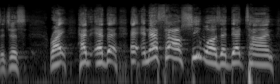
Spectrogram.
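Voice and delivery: ordinary talk

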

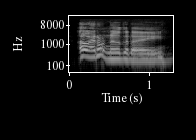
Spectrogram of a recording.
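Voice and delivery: hammed-up dawning worry; mock self-doubt. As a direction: play suddenly unsure of yourself. Acts sudden self-doubt.

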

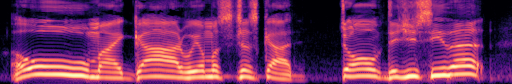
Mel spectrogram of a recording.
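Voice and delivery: real startled exclamation at a near miss; startled alarm. Real, not acted. Driver reacting to a near crash behind, startled. Car behind almost hits them.

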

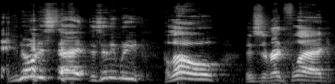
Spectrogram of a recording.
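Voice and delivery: high, loud, mock-alarmed calling out. Real, not acted. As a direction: call it out like a warning. Mocking alarm about religious groups.

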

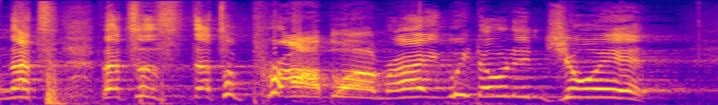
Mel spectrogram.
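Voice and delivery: preaching at full force. Real, not acted. Preacher building to the congregation, loud and high. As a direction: drive it home to the congregation.

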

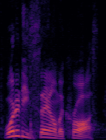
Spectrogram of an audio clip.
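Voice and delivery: normal talking voice

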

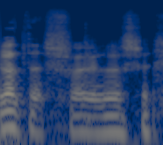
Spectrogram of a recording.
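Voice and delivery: low, quiet, fast gruff mutter; low gruff Logan voice. Retold or imitated. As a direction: grumble it like a jaded old fighter. Voicing Logan reading comics.

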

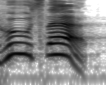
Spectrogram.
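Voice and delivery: high, drawn-out call upward; acted calling up. Hanging man in a joke asks the unseen voice, calling out.

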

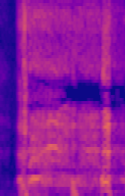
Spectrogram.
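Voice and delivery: real squealing laugh; short high burst of laughter. Real, not acted. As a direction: giggle high and loud. Laughing at her story.

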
